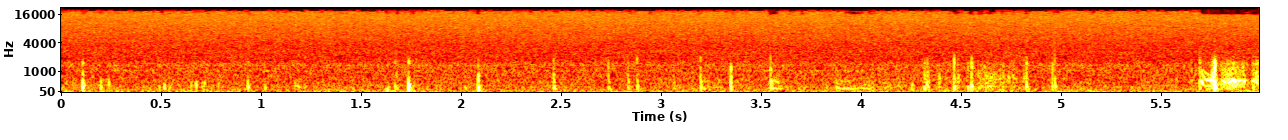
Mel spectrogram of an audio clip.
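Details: Borborygmi about 9 hours after eating 30 prunes, recorded with a desktop microphone: frequent bubbling and gurgling gut sounds with short pops and a louder gurgle near the end; abdomen bubbly and bloated.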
